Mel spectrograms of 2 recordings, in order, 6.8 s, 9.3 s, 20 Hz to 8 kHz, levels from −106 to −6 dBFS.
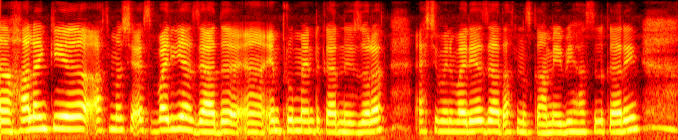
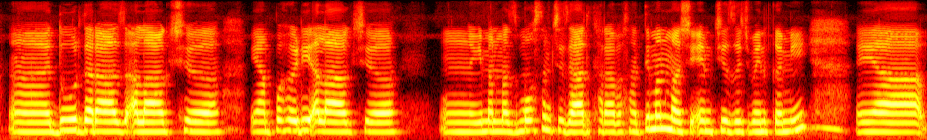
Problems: none marked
